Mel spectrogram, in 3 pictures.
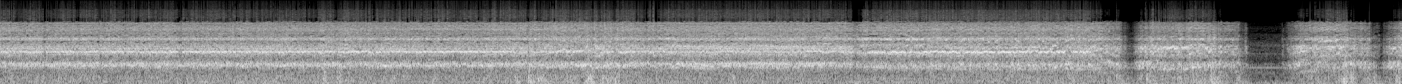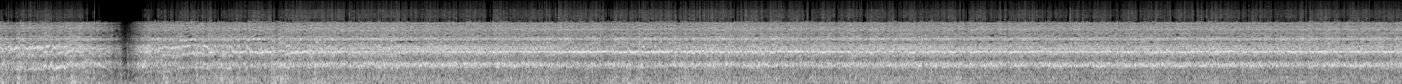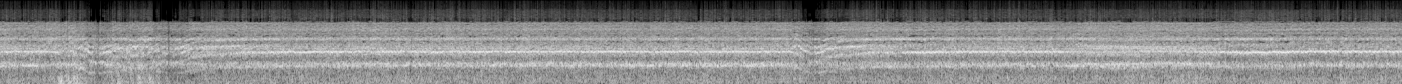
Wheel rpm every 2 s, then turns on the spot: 230, 230, 230, 220, 220, 150, 90, 110, 210, 230, 230, 230, 230, 230, 190, 210, 230, 230, 200, 220, 230.
10-12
